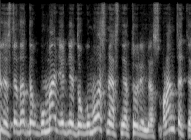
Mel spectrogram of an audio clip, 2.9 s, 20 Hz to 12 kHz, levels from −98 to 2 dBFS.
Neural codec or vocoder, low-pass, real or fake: vocoder, 44.1 kHz, 128 mel bands, Pupu-Vocoder; 10.8 kHz; fake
